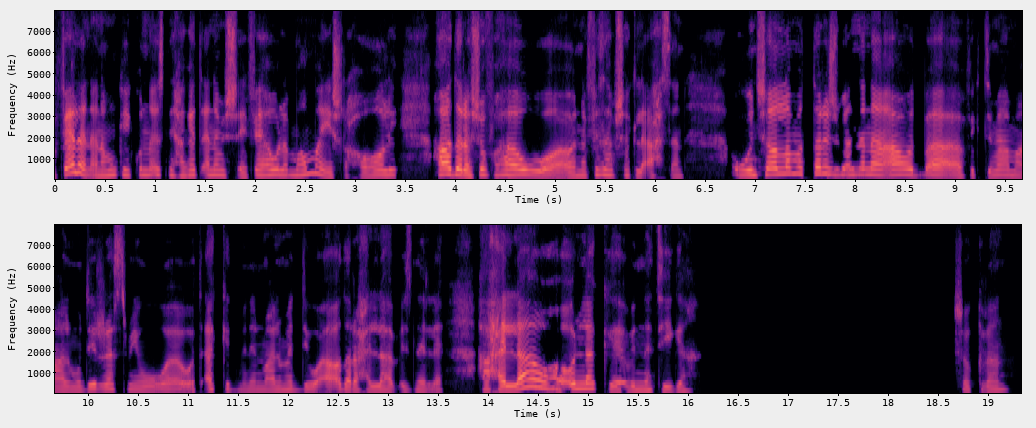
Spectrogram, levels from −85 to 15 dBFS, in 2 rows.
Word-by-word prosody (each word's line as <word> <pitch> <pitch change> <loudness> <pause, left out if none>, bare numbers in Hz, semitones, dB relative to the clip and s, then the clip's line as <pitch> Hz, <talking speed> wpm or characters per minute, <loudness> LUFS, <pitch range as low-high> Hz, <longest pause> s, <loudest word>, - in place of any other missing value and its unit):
فعلًا 365 +6 +7
أنا 215 - -3
ممكن 250 +2 -4
يكون 250 +2 -6
ناقصني 260 -2 -5
حاجات 225 +2 -3
أنا 250 - -2
مش 240 -2 -2
شايفاها 230 +5 -2
ولما 245 0 -1
هم 325 +4 -2
يشرحوها 210 -1 -3
لي 240 +1 -2 0.4
هاقدر 275 -3 +9
أشوفها 245 +2 +2
وأنفذها 240 0 0
بشكل 225 -2 -5
أحسن، - - -3 0.5
وإن 240 -1 0
شاء 275 +3 +5
الله 300 +1 +4
ما 305 0 -1
اضطرش 310 +1 +1
بقى 275 - -2
إن 270 +1 -4
أنا - - +5 0.2
أقعد 265 -1 +3
بقى 230 -3 +1
في 225 - -19
اجتماع 225 +1 -6
مع 205 -4 -5
المدير 215 +4 -5
رسمي، 220 -2 -5
و 200 - -8
وأتأكد 230 - -6
من 195 - -16
المعلومات 195 +2 -8
دي 205 - -12
وأقدر 215 -3 -2
أحلها 195 0 -4
بإذن 190 +1 -12
الله، 185 - -11 0.4
هاحلها 210 -2 +4 0.2
وهقول 265 -3 +2
لك 265 -1 +2 0.3
بالنتيجة. 190 -3 -7 2.7
شكرًا. 205 +1 -11
230 Hz, 145 wpm, -22 LUFS, 205-260 Hz, 2.7 s, هاقدر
